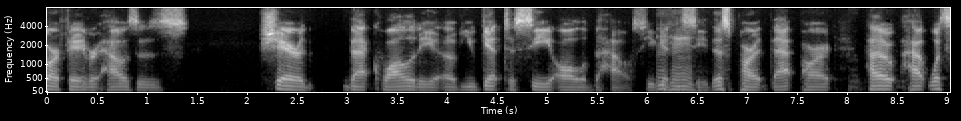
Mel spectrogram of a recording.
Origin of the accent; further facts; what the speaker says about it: the South, United States; We grew up in the South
